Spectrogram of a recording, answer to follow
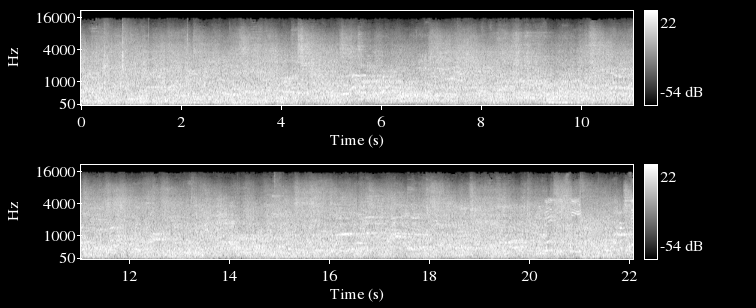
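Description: Busy bowling alley ambience: a steady hubbub of many voices mixed with the rumble of bowling balls rolling down the lanes.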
